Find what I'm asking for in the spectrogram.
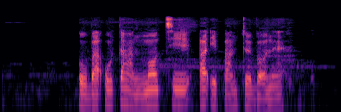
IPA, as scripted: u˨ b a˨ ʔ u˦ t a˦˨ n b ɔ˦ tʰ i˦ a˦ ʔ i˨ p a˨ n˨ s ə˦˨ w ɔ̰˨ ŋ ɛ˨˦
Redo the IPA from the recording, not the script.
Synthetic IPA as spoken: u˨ b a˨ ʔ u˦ t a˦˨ n m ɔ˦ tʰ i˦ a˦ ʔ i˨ p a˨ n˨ t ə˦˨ b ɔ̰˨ n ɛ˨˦

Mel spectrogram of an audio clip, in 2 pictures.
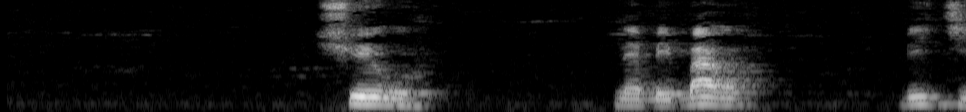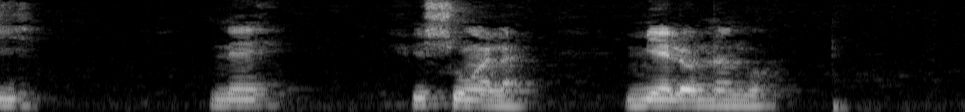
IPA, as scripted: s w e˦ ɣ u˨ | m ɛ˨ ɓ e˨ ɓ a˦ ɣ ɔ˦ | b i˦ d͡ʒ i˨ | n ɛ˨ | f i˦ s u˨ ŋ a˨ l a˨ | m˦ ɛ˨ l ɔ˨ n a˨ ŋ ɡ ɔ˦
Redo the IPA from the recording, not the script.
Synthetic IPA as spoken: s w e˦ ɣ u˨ | n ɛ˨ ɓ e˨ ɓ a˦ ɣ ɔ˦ | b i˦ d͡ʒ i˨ | n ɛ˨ | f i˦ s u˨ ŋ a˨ l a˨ | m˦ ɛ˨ l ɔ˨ n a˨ ŋ ɡ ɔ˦

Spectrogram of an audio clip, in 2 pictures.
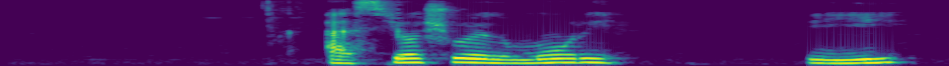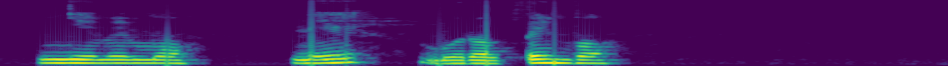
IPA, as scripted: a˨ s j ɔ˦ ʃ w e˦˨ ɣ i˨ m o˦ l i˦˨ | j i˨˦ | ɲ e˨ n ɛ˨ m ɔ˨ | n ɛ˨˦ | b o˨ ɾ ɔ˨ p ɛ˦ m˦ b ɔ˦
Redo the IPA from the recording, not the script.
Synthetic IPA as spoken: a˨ s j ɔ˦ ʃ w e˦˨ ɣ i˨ m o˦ ɾ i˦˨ | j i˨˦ | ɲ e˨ m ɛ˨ m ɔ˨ | n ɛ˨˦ | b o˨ ɾ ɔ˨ p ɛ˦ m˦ b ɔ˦

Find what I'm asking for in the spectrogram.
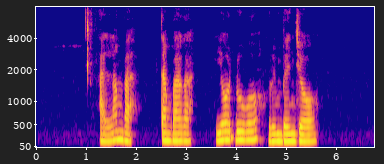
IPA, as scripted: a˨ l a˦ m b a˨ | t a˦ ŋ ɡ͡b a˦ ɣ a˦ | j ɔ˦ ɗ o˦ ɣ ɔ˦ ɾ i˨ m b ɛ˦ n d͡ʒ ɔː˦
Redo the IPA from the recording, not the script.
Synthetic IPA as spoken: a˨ l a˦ m b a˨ | t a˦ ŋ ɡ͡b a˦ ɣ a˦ | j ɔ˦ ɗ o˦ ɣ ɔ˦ ɾ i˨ m b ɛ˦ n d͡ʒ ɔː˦

